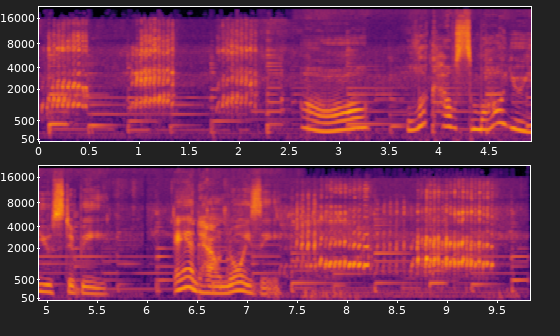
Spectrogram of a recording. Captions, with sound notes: [Raccoon calling out] Aw, look how small you used to be! And how noisy. [Raccoon calling out]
